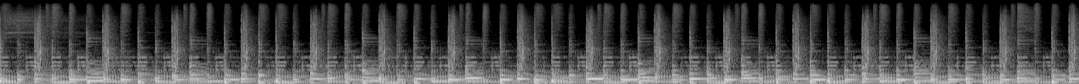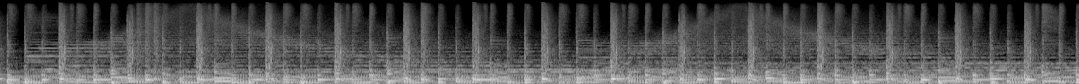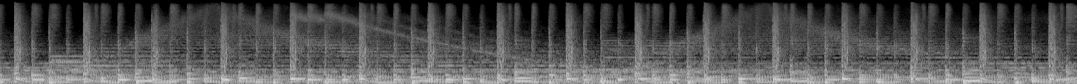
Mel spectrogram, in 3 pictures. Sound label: level; prison run and gun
